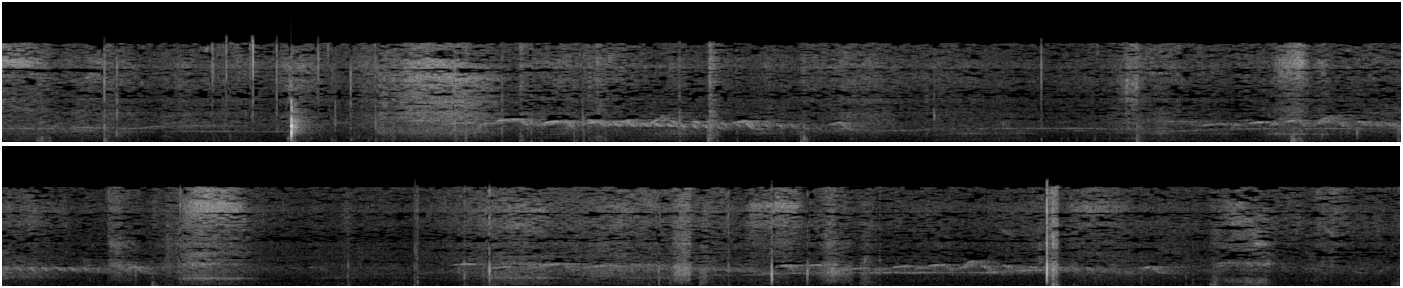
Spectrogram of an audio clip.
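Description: Wild birds calling: a long thin whistle at the start, then bursts of rapid chattering notes repeated several times. Scattered sharp clicks and knocks sound underneath, the loudest about a second and a half in.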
